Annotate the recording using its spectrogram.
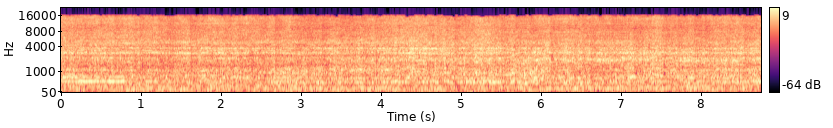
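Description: Loud live band music plays with pounding drums.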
